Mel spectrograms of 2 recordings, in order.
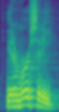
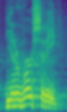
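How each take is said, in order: No difference in how they are said.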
